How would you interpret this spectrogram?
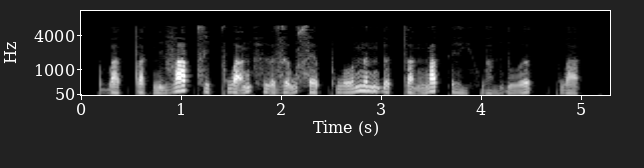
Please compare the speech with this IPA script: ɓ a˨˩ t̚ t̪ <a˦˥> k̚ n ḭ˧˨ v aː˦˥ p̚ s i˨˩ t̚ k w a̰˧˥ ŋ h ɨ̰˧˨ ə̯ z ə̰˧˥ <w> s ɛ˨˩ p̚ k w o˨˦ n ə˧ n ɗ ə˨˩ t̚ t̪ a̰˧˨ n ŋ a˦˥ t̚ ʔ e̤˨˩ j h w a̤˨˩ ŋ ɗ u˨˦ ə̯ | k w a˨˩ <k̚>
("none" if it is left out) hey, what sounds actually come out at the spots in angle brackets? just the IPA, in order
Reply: a˨˩, w, k̚

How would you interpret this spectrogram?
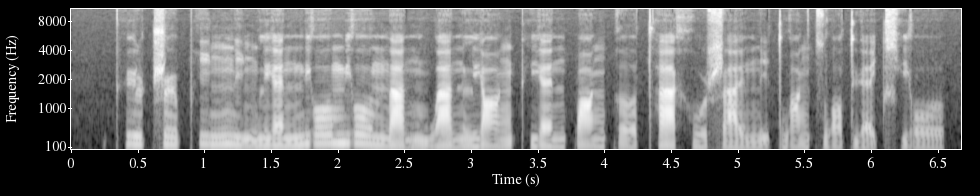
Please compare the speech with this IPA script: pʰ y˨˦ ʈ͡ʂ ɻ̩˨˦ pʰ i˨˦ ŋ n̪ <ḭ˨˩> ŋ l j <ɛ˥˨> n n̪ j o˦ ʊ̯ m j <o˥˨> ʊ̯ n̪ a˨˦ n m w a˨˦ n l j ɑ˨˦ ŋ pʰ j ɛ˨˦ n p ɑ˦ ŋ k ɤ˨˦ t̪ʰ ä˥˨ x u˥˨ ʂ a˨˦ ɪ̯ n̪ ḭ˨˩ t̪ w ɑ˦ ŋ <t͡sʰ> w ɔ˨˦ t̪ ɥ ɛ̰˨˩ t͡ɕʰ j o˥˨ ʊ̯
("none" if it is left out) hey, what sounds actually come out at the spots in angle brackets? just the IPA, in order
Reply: ḭ˨˩, ɛ˨˦, o˥˨, t͡s

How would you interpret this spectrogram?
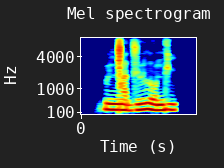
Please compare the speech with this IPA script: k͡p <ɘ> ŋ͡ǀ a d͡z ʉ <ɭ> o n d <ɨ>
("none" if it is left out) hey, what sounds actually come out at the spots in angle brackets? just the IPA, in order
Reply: ʉ, l, i

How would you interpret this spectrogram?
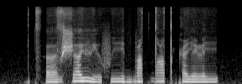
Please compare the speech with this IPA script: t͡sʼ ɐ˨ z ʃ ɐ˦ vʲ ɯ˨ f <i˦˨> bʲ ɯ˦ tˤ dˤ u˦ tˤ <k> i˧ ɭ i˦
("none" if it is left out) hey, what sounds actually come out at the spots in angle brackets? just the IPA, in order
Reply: i˦˨, k

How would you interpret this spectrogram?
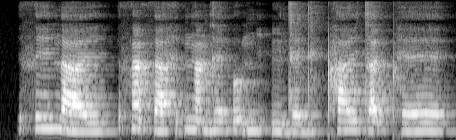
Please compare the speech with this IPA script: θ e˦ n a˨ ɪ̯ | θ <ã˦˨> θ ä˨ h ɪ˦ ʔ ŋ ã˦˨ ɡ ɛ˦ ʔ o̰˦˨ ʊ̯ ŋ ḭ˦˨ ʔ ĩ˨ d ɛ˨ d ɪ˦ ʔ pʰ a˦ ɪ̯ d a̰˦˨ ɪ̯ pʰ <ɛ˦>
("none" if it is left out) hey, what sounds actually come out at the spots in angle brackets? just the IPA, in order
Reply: ã˦˨, ɛ˦

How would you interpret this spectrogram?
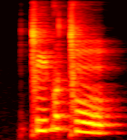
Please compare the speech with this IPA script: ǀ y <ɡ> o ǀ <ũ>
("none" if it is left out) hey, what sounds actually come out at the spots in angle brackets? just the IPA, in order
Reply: ɡ, ũ

